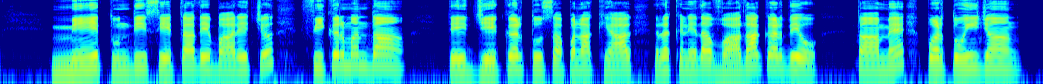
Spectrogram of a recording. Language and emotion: Dogri, fearful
